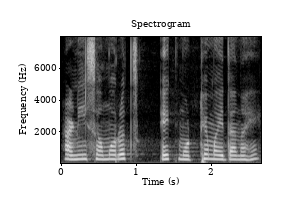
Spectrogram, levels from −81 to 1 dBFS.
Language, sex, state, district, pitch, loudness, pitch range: Marathi, female, Maharashtra, Washim, 270 Hz, -14 LUFS, 255-280 Hz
